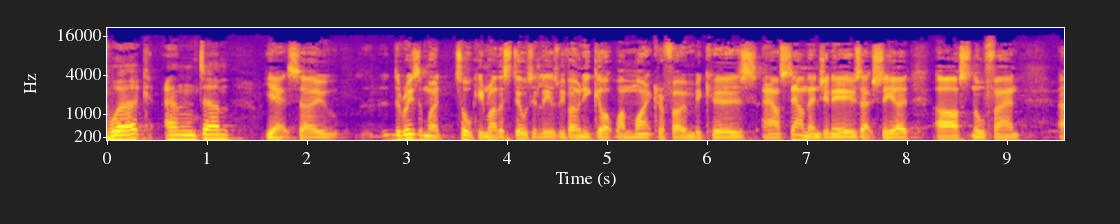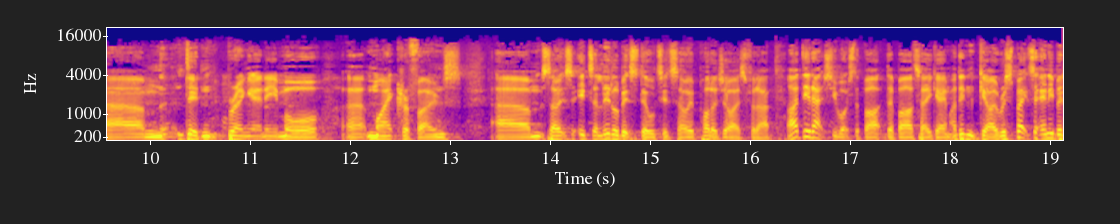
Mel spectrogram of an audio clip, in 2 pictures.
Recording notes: This week we bring you the show LIVE from The Atlas pub in London!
